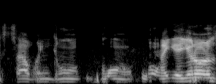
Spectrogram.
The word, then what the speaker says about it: Sauvignon Blanc: You gotta say it like you have a stuffed nose, Yeah, just picture when you have a cold and you can't talk because your nose is all plugged up and Sauvignon Blanc.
